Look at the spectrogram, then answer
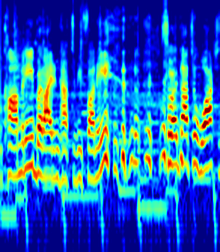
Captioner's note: both laugh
